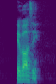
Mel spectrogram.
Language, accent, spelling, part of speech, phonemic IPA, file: French, France, évaser, verb, /e.va.ze/, LL-Q150 (fra)-évaser.wav
- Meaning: 1. to widen, open out or splay 2. to flare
